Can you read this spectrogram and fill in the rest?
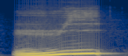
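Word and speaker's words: huit: Mais quand on va le mettre, le combiner avec 1000 ou 100 ou millions, on ne prononce pas le T final. 8 millions, d'accord.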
